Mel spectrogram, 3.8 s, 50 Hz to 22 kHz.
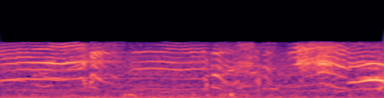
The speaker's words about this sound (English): There are 7 children, including several drooling and gooing preverbal toddlers.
